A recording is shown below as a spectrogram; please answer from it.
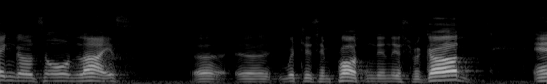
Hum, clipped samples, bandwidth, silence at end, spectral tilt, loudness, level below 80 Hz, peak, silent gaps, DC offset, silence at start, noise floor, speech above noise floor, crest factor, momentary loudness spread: none; under 0.1%; 19 kHz; 0 s; -5.5 dB/octave; -29 LUFS; -68 dBFS; -12 dBFS; none; under 0.1%; 0 s; -63 dBFS; 33 dB; 18 dB; 19 LU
